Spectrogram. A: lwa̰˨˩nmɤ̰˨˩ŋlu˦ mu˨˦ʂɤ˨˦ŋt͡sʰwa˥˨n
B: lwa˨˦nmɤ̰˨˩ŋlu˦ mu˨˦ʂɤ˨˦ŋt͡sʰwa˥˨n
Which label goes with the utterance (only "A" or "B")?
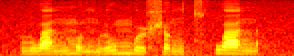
B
